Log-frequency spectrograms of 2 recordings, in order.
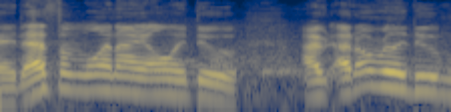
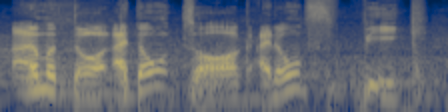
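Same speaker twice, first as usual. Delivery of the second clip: put-on lower, Yonkers accent dog introducing himself; Yonkers accent Pluto; 3 semitones lower than usual. Pluto introducing himself as a Yonkers deli worker, New York accent. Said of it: "he's from Yonkers".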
